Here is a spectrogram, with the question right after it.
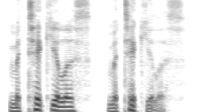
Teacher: this word has four syllables and the stress is on that second syllable meticulous meticulous that first syllable also has that schah that a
